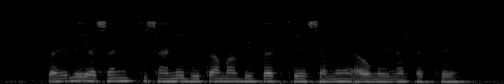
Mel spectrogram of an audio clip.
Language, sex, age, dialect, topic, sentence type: Chhattisgarhi, male, 56-60, Central, agriculture, statement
